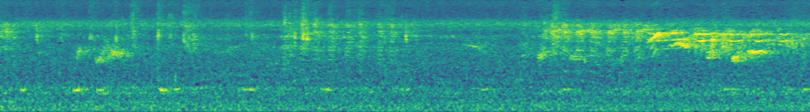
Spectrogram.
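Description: Wild birds calling: scattered short high chirps, with a longer call that falls away about four to five seconds in, over steady faint outdoor background noise.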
